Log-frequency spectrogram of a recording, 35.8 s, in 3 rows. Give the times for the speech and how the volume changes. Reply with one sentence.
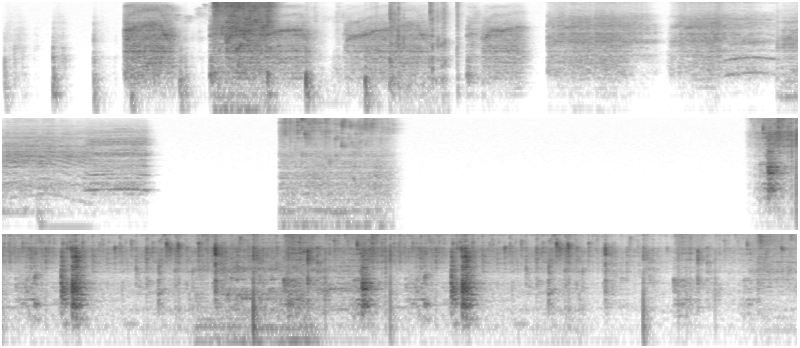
You can't hear the speech here.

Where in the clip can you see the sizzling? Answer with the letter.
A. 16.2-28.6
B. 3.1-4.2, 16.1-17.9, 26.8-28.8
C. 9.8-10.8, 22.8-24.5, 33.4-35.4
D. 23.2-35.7
D.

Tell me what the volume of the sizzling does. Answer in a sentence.
The loudness of the sizzling goes down.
